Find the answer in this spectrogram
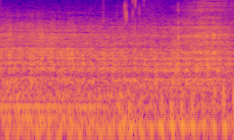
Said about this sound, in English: So I'm sitting out here around about the Norfolk Courthouse, just chilling. Got the sunroof. Oh, there's the helicopter. It's going over me head.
